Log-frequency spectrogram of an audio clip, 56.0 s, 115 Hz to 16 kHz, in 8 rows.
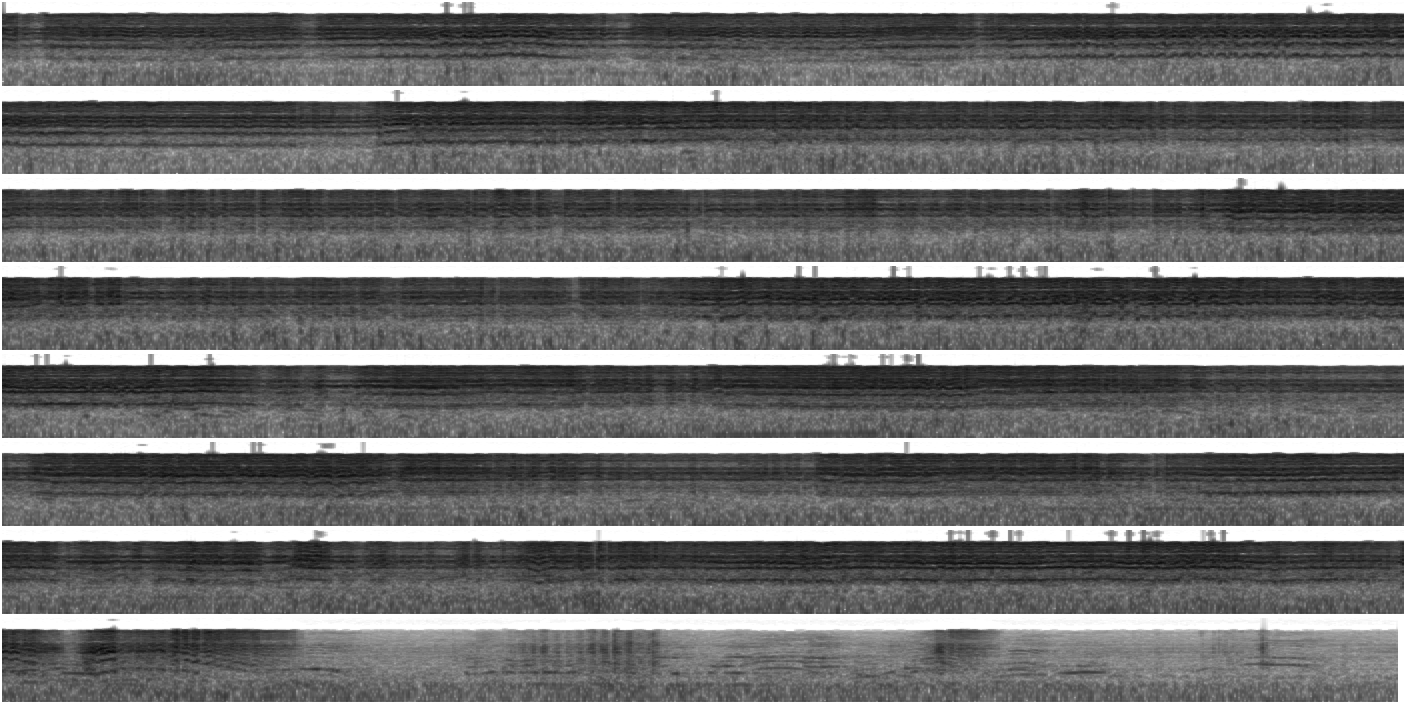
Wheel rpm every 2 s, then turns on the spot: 160, 160, 160, 160, 180, 230, 230, 230, 230, 230, 220, 230, 220, 210, 210, 220, 220, 230, 220, 230, 220, 220, 230, 220, 170, 30, 10, 0.
50-52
